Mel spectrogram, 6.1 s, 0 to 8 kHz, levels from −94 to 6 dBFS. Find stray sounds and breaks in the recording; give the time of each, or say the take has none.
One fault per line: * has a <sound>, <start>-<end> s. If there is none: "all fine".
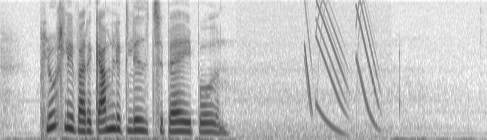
* has a chirp, 3.8-4.8 s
